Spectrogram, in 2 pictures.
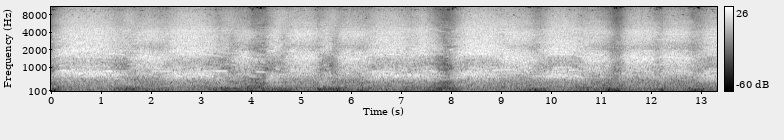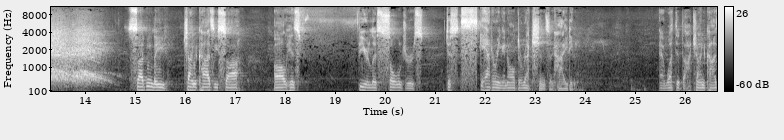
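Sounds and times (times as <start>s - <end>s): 
vast crowd chanting a mantra in kirtan: 0.0s - 14.6s
speech: 15.0s - 17.2s, 17.8s - 18.4s, 19.5s - 24.1s, 25.5s - 26.6s.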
